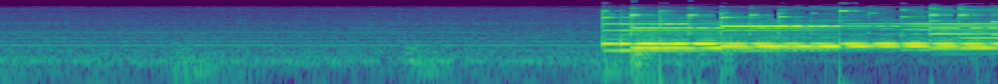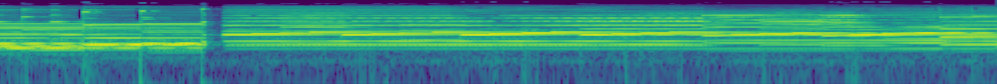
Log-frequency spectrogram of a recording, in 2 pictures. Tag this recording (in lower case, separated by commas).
music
